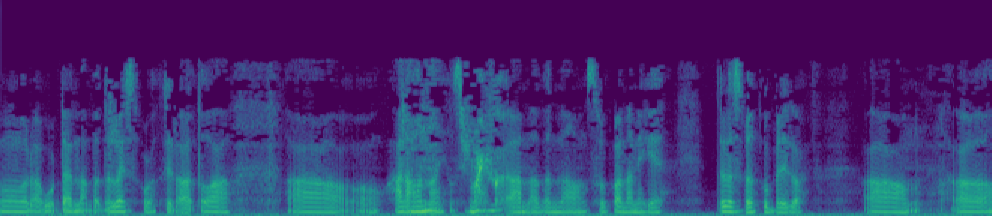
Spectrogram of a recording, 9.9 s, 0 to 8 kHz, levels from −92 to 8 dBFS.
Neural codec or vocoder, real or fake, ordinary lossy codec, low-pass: autoencoder, 22.05 kHz, a latent of 192 numbers a frame, VITS, trained on many speakers; fake; MP3, 24 kbps; 7.2 kHz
